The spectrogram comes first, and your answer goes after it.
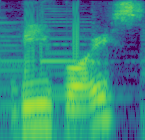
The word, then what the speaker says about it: WeVOIS: So anybody who is listening this conversation, Abhishek is the founder of V Voice. Is that how you pronounce it?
